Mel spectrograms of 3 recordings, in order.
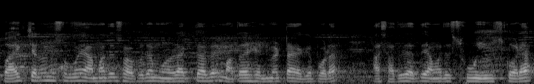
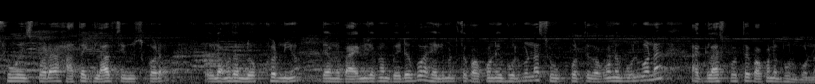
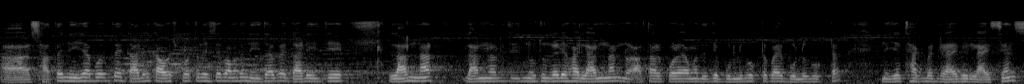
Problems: background sounds at intervals, background conversations at intervals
